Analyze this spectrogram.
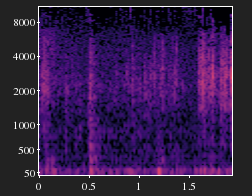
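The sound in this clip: Faint typing on a computer keyboard, with a few scattered clicks and then a quicker cluster of keystrokes near the end.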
